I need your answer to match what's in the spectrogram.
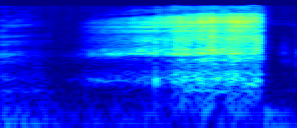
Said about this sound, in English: That was me slurping my tea.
